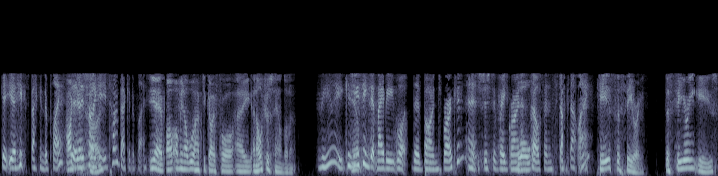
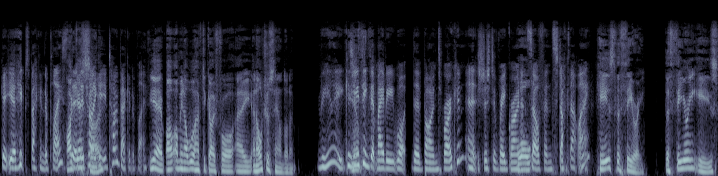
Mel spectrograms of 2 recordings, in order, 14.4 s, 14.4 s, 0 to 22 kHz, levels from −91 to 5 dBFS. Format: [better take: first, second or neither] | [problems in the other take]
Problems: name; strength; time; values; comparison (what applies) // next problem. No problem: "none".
second | garbled, watery; badly; nothing above 4 kHz; slightly in the second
